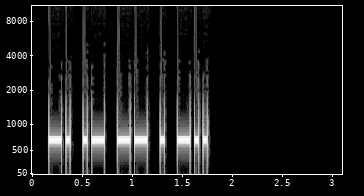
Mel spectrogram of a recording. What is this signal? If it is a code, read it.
Morse code, heard as a keyed tone, about 28 wpm, 700 Hz. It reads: NAMED
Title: ED Suffix - Top 100 Words with Base Words 28wpm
